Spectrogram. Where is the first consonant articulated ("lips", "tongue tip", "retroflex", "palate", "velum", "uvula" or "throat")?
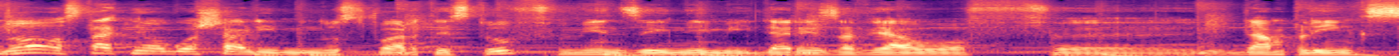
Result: tongue tip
